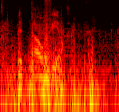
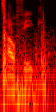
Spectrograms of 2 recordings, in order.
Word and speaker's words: بالتوفيق: يعني هذه الجملة سهلة شوي، بس القاف صعب شوي. قاف قاف بالتوفيق. بالتوفيق. ليس توفيق. Not توفيق. That sounds like somebody's mispronouncing a guy from London's name. توفيق. No. بالتوفيق. قاف with a قاف.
